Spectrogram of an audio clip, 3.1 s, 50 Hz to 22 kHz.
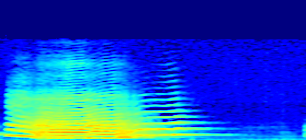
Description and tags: Wooden Door Squeaking Opened Slowly 3
Series of squeaky doors. Some in a big room, some in a smaller room. Some are a bit hissy, sorry.
cacophonous, close, closing, discordant, door, gate, heavy, open, opening, portal, screech, shrill, slide, sliding, squeak, squeaky, squeek, squeeky, wood, wooden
